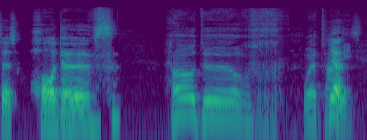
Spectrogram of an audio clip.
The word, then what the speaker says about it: hors d'oeuvres: They're usually pronounced as hors d'oeuvres.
